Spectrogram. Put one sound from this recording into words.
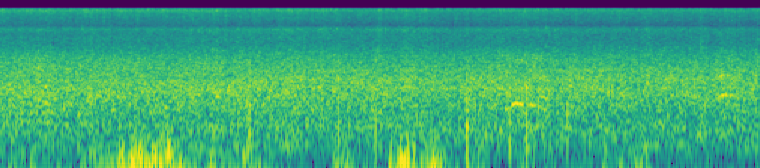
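Water rushes steadily along a narrow channel.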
